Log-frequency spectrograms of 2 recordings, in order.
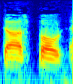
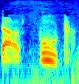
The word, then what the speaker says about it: Das Boot: There are many submarine movies, but there's only one Das Boot, and you pronounced it correctly. It's not Das Boot. It's not a piece of footwear. – Yeah. – To a German, B-O-O-T is boat, and it is an incredible, and it's based on a true story.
